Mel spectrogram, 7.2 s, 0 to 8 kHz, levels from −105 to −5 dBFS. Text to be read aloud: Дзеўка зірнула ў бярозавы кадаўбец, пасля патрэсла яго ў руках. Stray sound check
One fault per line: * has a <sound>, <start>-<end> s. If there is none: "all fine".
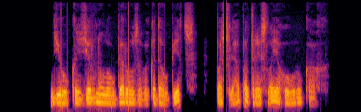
* has a dropout, 4.5-4.5 s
